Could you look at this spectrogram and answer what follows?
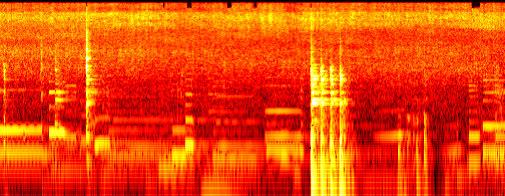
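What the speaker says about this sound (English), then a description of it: "They smell delicious and they are simmering gently. So I just like to toss them around a little bit." Lentils simmer gently in a pan and get tossed, giving soft bubbling and sizzling with a burst of shaking and clatter midway, quiet and close with no talking.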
